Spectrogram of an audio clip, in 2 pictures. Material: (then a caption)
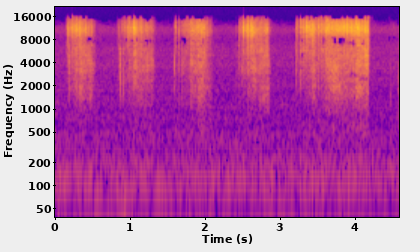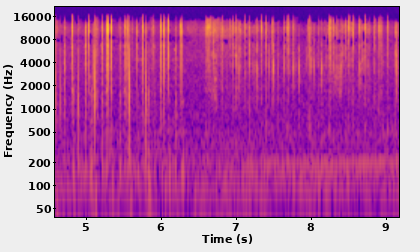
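Concrete. Long fingernails on both hands scrape and scratch a flat, solid outdoor concrete pavement. The clip opens with slow, rhythmic, bright rasping strokes, then breaks into a burst of rapid, sharp scratching clicks. It settles back into lighter, quicker scraping over a steady low background rumble.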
